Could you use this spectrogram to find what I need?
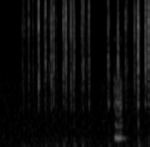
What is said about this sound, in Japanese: ってあれ、なんかタイプ音が聞こえるけど、こんな朝からメールか。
